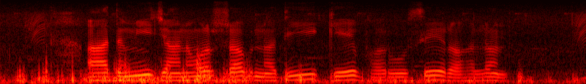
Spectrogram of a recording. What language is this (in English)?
Bhojpuri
